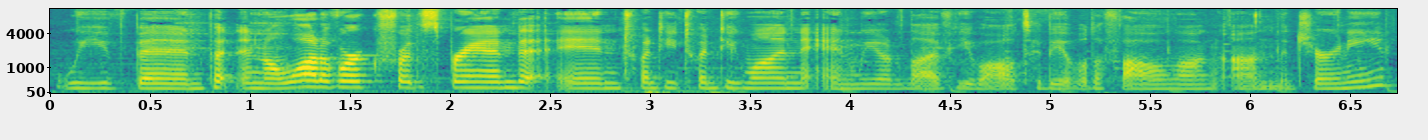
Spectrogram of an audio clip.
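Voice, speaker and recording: Woman with a creaky, vocal-fry voice. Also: medium pitch, flat delivery, a little fast, fairly bright tone. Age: late 20s. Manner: reflective, chatty, many "like" fillers. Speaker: podcast co-host. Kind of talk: casual podcast chat.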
